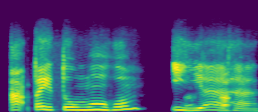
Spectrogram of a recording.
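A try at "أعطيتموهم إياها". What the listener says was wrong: A'taituhum. Tuh ya, bukan tumum. A'taituhum.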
